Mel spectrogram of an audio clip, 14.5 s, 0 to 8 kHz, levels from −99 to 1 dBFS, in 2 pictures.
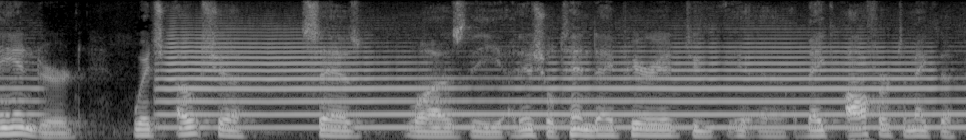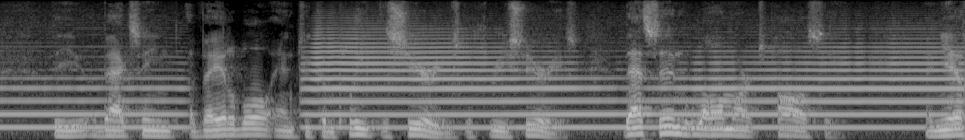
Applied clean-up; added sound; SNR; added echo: none; Trumpet; 1 dB; none.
